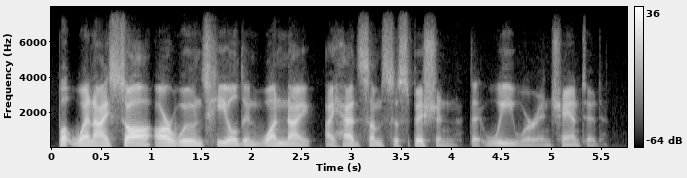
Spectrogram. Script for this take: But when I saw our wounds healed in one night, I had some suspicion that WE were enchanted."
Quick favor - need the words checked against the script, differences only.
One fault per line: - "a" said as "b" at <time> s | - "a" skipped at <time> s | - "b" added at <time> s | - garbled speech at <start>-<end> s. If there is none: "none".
none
